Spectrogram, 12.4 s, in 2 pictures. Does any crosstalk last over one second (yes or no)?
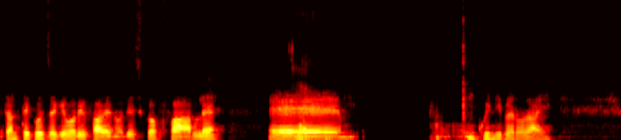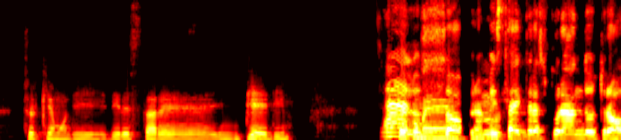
yes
